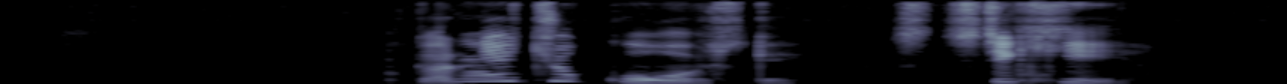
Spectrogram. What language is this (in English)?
Russian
